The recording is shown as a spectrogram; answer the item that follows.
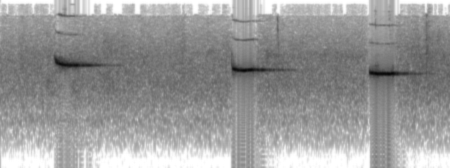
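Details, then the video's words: Pygmy wren-babbler (Pnoepyga pusilla) singing: three high, thin whistled notes, each opening with a quick drop and then held on a level, slightly falling pitch, spaced about one and a half seconds apart over faint steady background hiss. "Suara Burung Berencet Kerdil (Pygmy Wren Babbler)"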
